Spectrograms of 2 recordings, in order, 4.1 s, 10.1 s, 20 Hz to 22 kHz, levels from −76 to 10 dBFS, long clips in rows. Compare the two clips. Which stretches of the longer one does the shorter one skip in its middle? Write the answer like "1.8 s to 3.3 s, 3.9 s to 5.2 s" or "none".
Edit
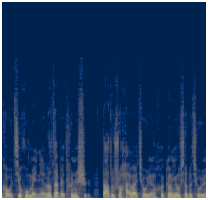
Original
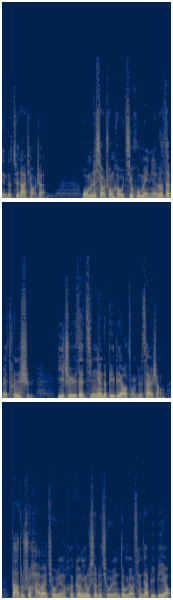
4.2 s to 6.9 s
